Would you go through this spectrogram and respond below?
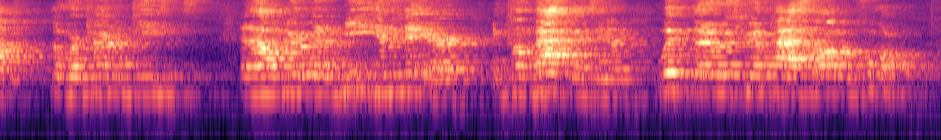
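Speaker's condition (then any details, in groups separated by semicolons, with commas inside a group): Cerebral palsy; from birth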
